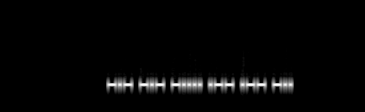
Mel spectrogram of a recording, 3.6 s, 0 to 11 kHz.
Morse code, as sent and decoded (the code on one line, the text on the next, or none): -.- -.- -.... .-- .-- -..
KK6WWD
